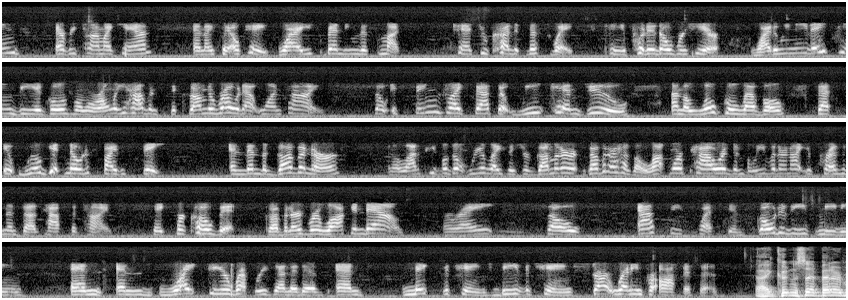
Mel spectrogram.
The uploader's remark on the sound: talks to a first time caller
